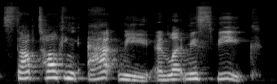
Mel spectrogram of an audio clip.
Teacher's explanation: we usually emphasize or stress the at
